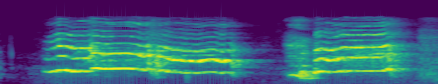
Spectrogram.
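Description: A young man crying out in two long, high-pitched wails, the second shorter, as if sobbing in distress.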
